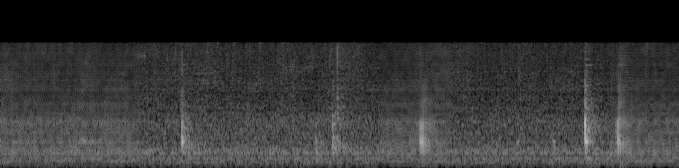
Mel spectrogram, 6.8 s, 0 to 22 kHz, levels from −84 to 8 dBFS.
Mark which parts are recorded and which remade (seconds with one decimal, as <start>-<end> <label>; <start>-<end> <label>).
0.0-1.4 remade; 1.4-3.8 recorded; 3.8-4.5 remade; 4.5-6.1 recorded; 6.1-6.8 remade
